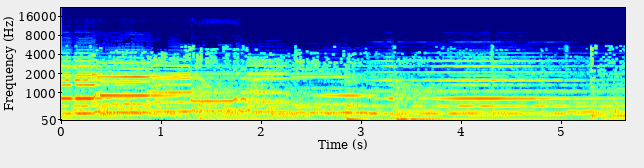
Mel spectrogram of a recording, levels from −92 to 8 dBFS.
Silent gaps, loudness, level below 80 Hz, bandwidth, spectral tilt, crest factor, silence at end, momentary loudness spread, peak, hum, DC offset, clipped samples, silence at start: none; -17 LUFS; -30 dBFS; 6.6 kHz; -7.5 dB/octave; 16 dB; 0 s; 11 LU; -2 dBFS; none; under 0.1%; under 0.1%; 0 s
